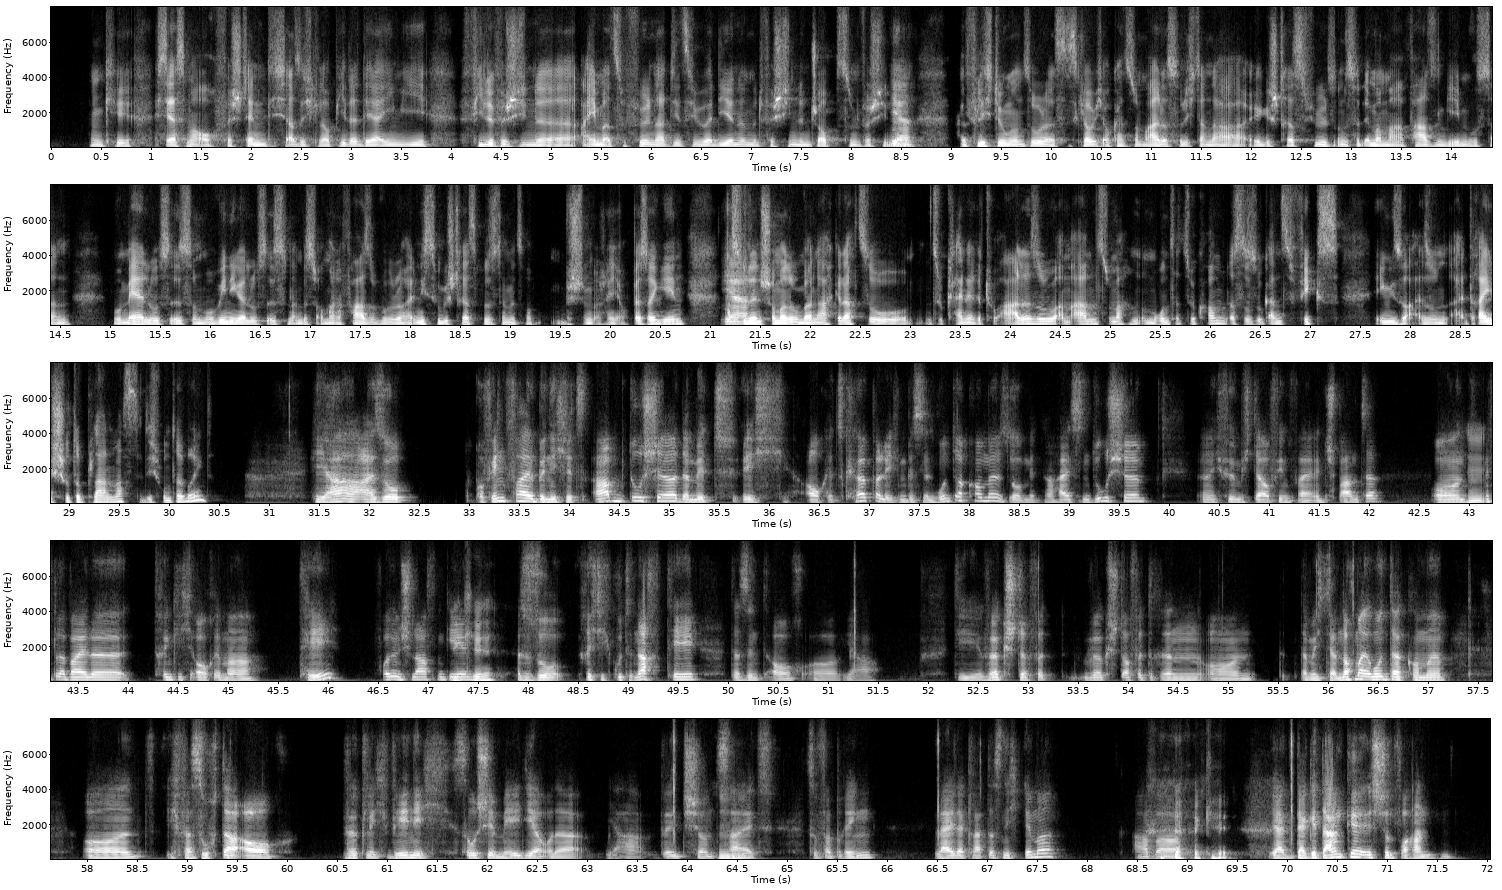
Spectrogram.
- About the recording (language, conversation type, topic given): German, advice, Warum gehst du abends nicht regelmäßig früher schlafen?
- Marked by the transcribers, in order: other background noise; chuckle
